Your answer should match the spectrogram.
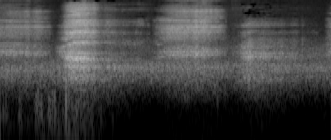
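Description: A person's breathing close to the microphone: a few breaths in and out, the loudest about a second in.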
